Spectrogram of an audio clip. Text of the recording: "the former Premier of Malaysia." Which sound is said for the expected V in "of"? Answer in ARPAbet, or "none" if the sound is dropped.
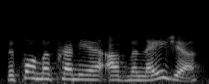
V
